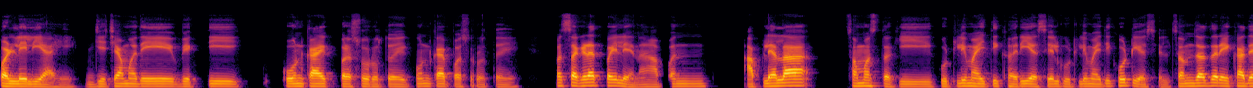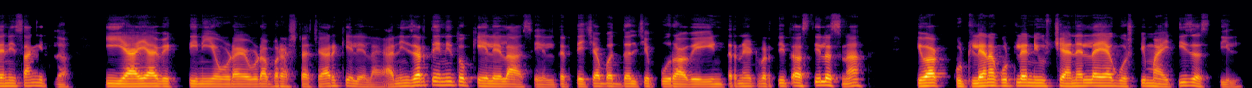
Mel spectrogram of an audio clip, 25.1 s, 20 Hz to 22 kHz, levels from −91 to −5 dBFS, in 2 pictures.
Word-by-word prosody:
पडलेली 110 -2 +5
आहे. 85 0 -4 0.2
ज्याच्यामध्ये 115 0 0
व्यक्ती, 110 0 -4 0.4
कोण 115 +1 +1
काय 115 -1 +6
पसरवतोय 105 -2 -2
कोण 115 0 -5
काय 115 -1 +2
पसरवतोय. 95 -2 -9 0.4
पण 135 - 0
सगळ्यात 140 +1 +5
पहिले 135 -7 +2
ना 95 +2 -9
आपण, 115 +3 -7 0.4
आपल्याला 140 +4 +6 0.5
समजतं 125 -3 -1
की 105 0 -6
कुठली 115 +3 -3
माहिती 115 -1 -1
खरी 115 0 -1
असेल, 110 0 -1
कुठली 110 +1 -6
माहिती 115 +1 -3
खोटी 140 -4 0
असेल. 95 -2 -9
समजा 125 +2 +3
जर 135 +1 +3
एखाद्याने 125 0 +2
सांगितलं 130 -7 -6 0.4
की 120 -1 -1
या-या 115 0 +6
व्यक्तीनी 115 0 -3
एवढा-एवढा 110 0 0
भ्रष्टाचार 110 +1 -3
केलेला 105 -7 -5
आहे. 90 - -12
आणि 125 +2 -4
जर 155 +2 +6
त्यांनी 165 0 -1
तो 160 - +2
केलेला 115 -3 +1
असेल, 95 -1 -9
तर - - -1
त्याच्याबद्दलचे 115 +1 -2
पुरावे 110 -2 +1
इंटरनेटवरती 120 +3 -5
तर - - 0
असतीलच 155 +4 +1
ना? 115 +5 0 0.6
किंवा 135 +2 +9 0.2
कुठल्या 120 +2 +5
ना 145 - +5
कुठल्या 135 +1 +2
न्यूज 130 -2 -1
चॅनलला 130 +1 +3
या 130 0 +6
गोष्टी 115 +1 -5
माहितीच 125 +5 -2
असतील. 90 -2 -5
115 Hz, 145 wpm, -23 LUFS, 110-125 Hz, 0.6 s, किंवा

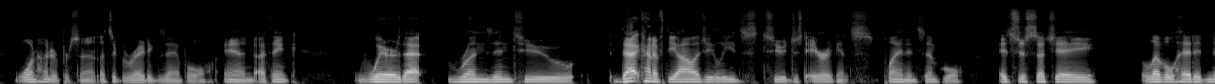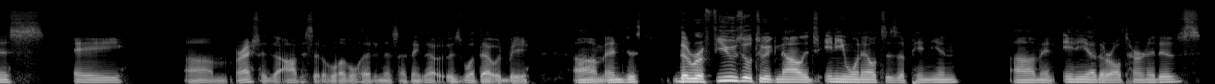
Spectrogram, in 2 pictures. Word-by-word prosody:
100%, 110 -4 -5
that's 110 +2 -8
a 110 - -4
great 100 +1 -4
example. 95 -1 -8
And 100 -2 -3
I 100 - -2
think 115 -1 -6 0.5
where 110 0 +4
that 115 0 +4 0.2
runs 115 -1 +1
into 110 -2 -1 0.4
that - - +7
kind 145 -3 +4
of 120 - 0
theology 115 -2 +2
leads 110 0 -4
to 110 -2 -5
just 105 +1 -10
arrogance, 110 -1 -5
plain 110 -1 -2
and 100 0 -5
simple. 105 -3 -7 0.3
It's 120 -3 -2
just 125 -3 -3
such 125 -2 -1
a 110 -2 +1 0.4
level-headedness, 110 -2 0 0.3
a, 105 -1 -4 0.6
um 90 -2 -8
or 100 - -3
actually, 115 -3 -4
the 85 -2 -7
opposite 100 +4 -8
of - - -9
level-headedness 90 +2 -7
I - - -8
think 95 -1 -7
that 100 -1 -5
is 105 - -4
what 95 +1 -4
that 100 -1 0
would 95 -1 -4
be. 85 -3 -4 0.4
Um, - - +1
and 110 +1 +3
just 115 -2 +1 0.3
the 140 0 +9
refusal 160 +4 +8
to 140 - +4
acknowledge 115 -3 +3
anyone 120 -2 +3
else's 110 -2 0
opinion, 110 +3 -3 0.5
um, 100 -1 -1
and 95 -3 -4
any 115 -1 +1
other 110 +1 +1
alternatives 115 +4 -4
110 Hz, 145 wpm, -23 LUFS, 100-115 Hz, 0.6 s, the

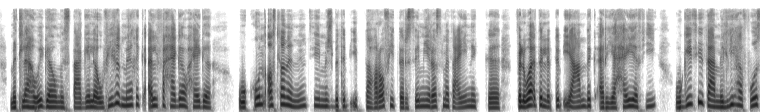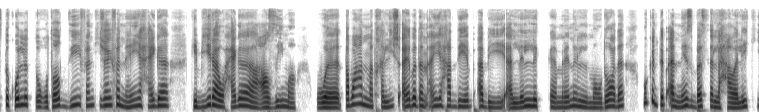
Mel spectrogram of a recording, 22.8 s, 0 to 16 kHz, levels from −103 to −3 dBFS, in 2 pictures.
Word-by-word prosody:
متلهوجة 180 +2 +3
ومستعجلة 170 +1 0
وفي، 190 - -1
في 305 - +3
دماغِك 235 +2 -1
ألف 225 +3 +1
حاجة 205 0 0
وحاجة، 185 -3 -1 0.4
وكون 230 +10 +2
أصلًا 240 0 +2
إن 190 -2 -1
أنتِ 220 +1 -6
مش 205 -3 -2
بتبقي 210 -1 -3
بتعرفي 175 +7 -2
ترسمي 190 +5 -2
رسمة 195 +2 -1
عينِك 180 +4 -3 0.5
في 185 - +5
الوقت 230 +6 +6
اللي 195 -6 +2
بتبقي 200 +1 -2
عندِك 200 +5 -1
أريحية 165 +5 +1
فيه 195 +4 -7 0.3
وجيتِ 265 - +1
تعمليها 205 +5 +2
في 210 - -9
وسط 245 +1 +2
كل 235 +1 +3
الضغوطات 195 -3 0
دي، 225 +7 -3
فأنتِ 230 +1 -6
شايفة 235 +3 0
إن 200 -5 -2
هي 205 +6 -1
حاجة 215 +2 0 0.4
كبيرة 210 +6 +3
وحاجة 195 +4 +1
عظيمة. 165 +2 -1 0.4
وطبعًا 170 - +3
ما 225 -6 0
تخلّيش 175 +3 -4
أبدًا 220 +1 +2
أي 220 +4 -1
حد 210 -2 -4
يبقى 195 +1 -1
بيقلل 170 +3 0
لِك 210 0 +1 0.2
من 170 +4 -1
الموضوع 175 0 +1
ده، 205 +2 0 0.3
ممكن 355 - -1
تبقى 245 -4 +1
الناس 200 +3 0
بس 190 +2 +1
اللي 175 -4 +1
حواليكِ 165 +5 +1
195 Hz, 155 wpm, -24 LUFS, 175-220 Hz, 0.5 s, الوقت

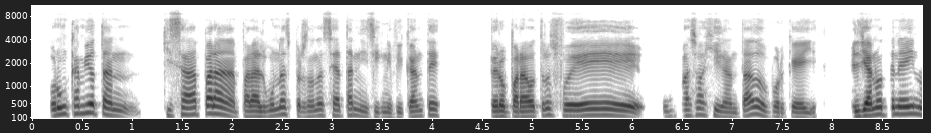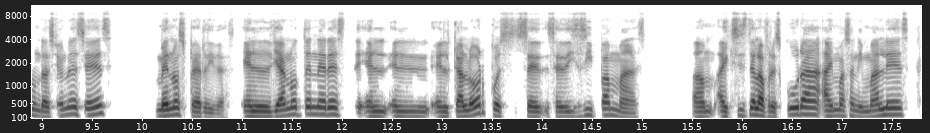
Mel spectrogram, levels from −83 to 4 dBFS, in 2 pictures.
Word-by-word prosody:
por 170 - +2
un 205 +2 +1
cambio 225 +3 +2
tan, 165 - -2 0.2
quizá, 190 +4 -1
para 205 -7 +4
para 145 +2 0
algunas 160 +8 -1
personas 150 +4 -6
sea 160 -1 -3
tan 175 -1 -4
insignificante, 135 +5 -5 0.5
pero 145 -1 +2
para 140 -1 +3
otros 170 +5 -2
fue 170 - +3 0.2
un 145 +1 -17
paso 165 +3 -6
agigantado, 155 +1 -2
porque 125 -2 -4 0.4
el 145 - -1
ya 170 0 +9
no 200 +2 +2
tener 205 +1 +3
inundaciones 185 0 -1
es 210 +5 0 0.4
menos 175 +4 +4
pérdidas. 120 -5 -4
El 145 -1 +2
ya 160 +1 +5
no 195 +3 -1
tener, 200 0 +1
este, 190 -6 -4
el 140 0 0
el 140 -1 -3
el 140 -1 -2
calor, 160 - +3
pues, - - -2
se 135 -1 -2
se 140 - -3
disipa 160 +6 -3
más. 125 -7 -5 0.4
Em, 135 +1 -1
existe 165 +6 0
la 170 -3 +7
frescura, 190 +7 +2
hay 155 0 +2
más 160 0 -3
animales, 165 +6 0
160 Hz, 165 wpm, -24 LUFS, 140-190 Hz, 0.5 s, ya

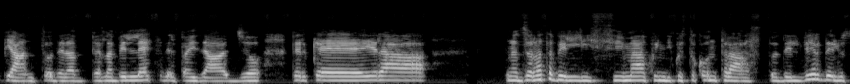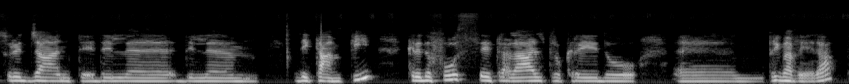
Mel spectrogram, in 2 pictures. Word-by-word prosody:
pianto 160 -5 0
della 165 -2 -1
per 175 +2 -4
la 175 - +2
bellezza 185 +2 +1
del 170 - -4
paesaggio, 160 -1 0 0.3
perché 195 0 -3
era 185 0 +4 0.8
una 190 -1 0
giornata 200 +4 +2
bellissima, 185 0 +1
quindi 185 -2 +1
questo 175 -1 -5
contrasto 170 -5 -2
del 170 +1 0
verde 215 0 +2
lussureggiante 165 -3 0
del 150 -1 -2
del 150 -1 -3 0.4
dei 160 0 0
campi, 180 - +2 0.3
credo 180 -1 +2
fosse 205 -1 0
tra 170 -1 -4
l'altro 160 0 +1
credo, 150 -2 -1 0.3
ehm, 140 0 -6
primavera. 165 - +1
170 Hz, 100 wpm, -20 LUFS, 155-185 Hz, 0.8 s, era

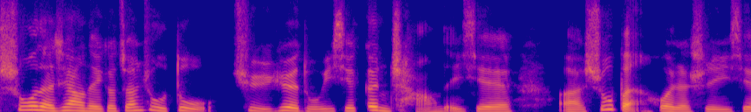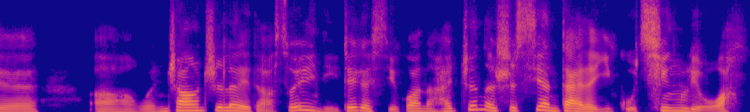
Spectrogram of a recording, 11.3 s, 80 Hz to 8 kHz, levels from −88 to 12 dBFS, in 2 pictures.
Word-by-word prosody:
说 260 0 +3
的 220 -5 +7
这 210 - -3
样 215 -3 +5
的 175 - 0
一 165 - -2
个 185 - -2
专 215 +5 0
注 230 -6 -4
度 210 +5 -3
去 190 -8 -7
阅 215 +3 +3
读 160 -3 -9
一 165 - -7
些 190 +3 -2
更 235 0 +4
长 150 -3 -6
的 - - -7
一 - - -7
些， 155 0 -2 0.3
呃， 140 -1 -2
书 285 - -1
本， - - +5
或 175 - +2
者 135 -3 -2
是 150 +2 -7
一 145 - -7
些， 140 -2 -4 0.4
呃， 130 -3 -5
文 130 +4 -9
章 215 +3 +6
之 215 +1 0
类 205 -7 +3
的。 125 - -6
所 220 - -2
以 245 -1 0
你 140 -9 -12
这 210 +1 +2
个 200 - +2
习 155 -2 -9
惯 190 +2 +1
呢 165 - -6
还 165 +3 -3
真 280 +11 -3
的 220 -4 +1
是 210 +3 0
现 225 0 +1
代 185 -3 +8
的 150 -1 +3
一 160 +5 -9
股 170 - -7
清 200 -3 +1
流 145 -7 -2
啊。 140 - +2
180 Hz, 290 characters per minute, -22 LUFS, 150-215 Hz, 0.4 s, 代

